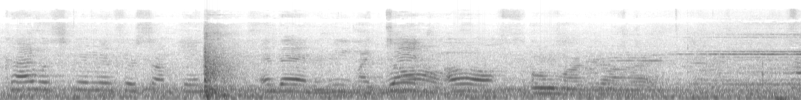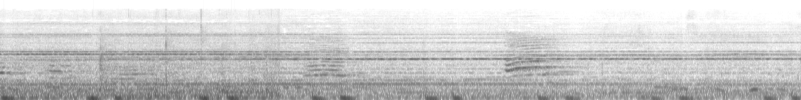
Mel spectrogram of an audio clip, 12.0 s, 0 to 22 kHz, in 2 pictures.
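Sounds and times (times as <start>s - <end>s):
steady high-pitched tone: 4.5s - 12.0s.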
